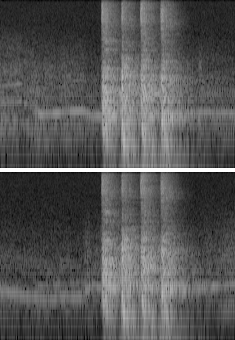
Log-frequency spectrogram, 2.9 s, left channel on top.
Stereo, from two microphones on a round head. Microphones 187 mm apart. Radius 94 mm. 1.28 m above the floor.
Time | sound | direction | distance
1.3 | running footsteps | 10° left (ahead or behind) | 3 m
